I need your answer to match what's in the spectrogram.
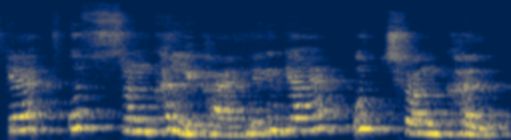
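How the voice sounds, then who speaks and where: A woman teacher giving a spelling lesson for exam students, explaining step by step and repeating each word slowly. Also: high-pitched, expressive. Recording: very echoey room, voice far from mic.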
